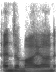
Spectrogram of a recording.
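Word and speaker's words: Endymion: Um, Seline and and Demian, although we do we do pronounce it endion in the song. It has to rhyme with lie down.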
